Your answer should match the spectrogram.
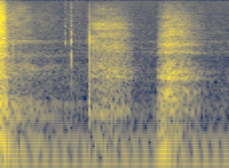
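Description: Near silence with a faint steady hum, and a short breath into a handheld microphone about one and a half seconds in.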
